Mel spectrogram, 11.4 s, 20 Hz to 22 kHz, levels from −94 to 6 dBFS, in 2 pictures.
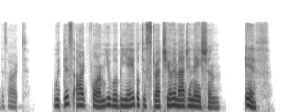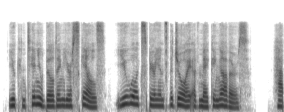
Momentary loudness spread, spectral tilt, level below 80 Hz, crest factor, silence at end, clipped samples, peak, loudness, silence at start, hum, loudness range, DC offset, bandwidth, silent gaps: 13 LU; -5.5 dB/octave; -54 dBFS; 16 dB; 0 s; under 0.1%; -2 dBFS; -19 LUFS; 0.05 s; none; 2 LU; under 0.1%; 11 kHz; 0.70-1.04 s, 4.53-4.86 s, 5.51-5.73 s, 10.81-11.04 s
